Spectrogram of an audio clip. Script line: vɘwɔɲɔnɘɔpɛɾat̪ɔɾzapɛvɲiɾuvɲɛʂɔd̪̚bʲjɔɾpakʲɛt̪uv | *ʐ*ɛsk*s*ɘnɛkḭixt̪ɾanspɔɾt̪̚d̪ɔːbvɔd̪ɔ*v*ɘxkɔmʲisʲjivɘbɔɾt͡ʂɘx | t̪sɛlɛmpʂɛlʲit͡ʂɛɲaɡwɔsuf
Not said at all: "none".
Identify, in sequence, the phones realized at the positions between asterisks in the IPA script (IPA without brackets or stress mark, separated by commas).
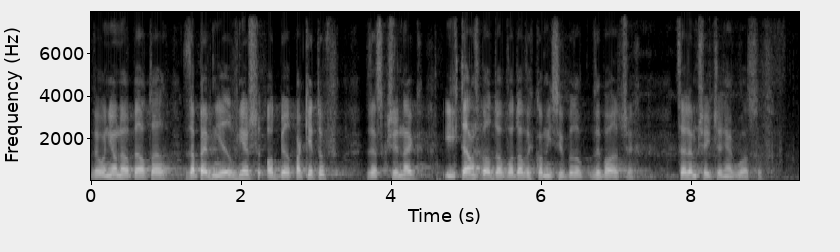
z, ʂ, v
